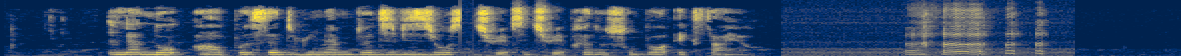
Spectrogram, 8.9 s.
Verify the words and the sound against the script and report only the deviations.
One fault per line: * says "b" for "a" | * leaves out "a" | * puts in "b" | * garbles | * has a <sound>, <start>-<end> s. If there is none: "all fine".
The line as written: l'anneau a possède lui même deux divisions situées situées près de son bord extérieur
* has a dropout, 3.5-3.6 s
* has a laugh, 6.8-7.9 s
